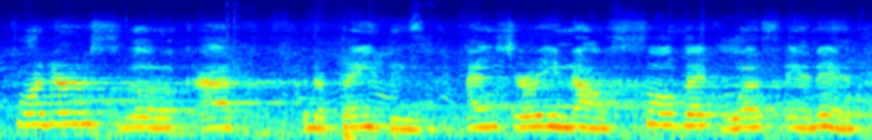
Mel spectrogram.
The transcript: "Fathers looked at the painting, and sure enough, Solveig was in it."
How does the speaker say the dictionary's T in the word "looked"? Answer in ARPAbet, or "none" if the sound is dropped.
none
